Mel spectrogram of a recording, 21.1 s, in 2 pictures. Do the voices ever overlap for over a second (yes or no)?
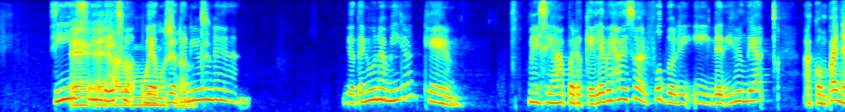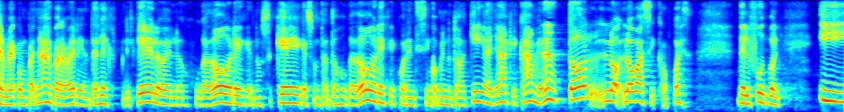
yes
